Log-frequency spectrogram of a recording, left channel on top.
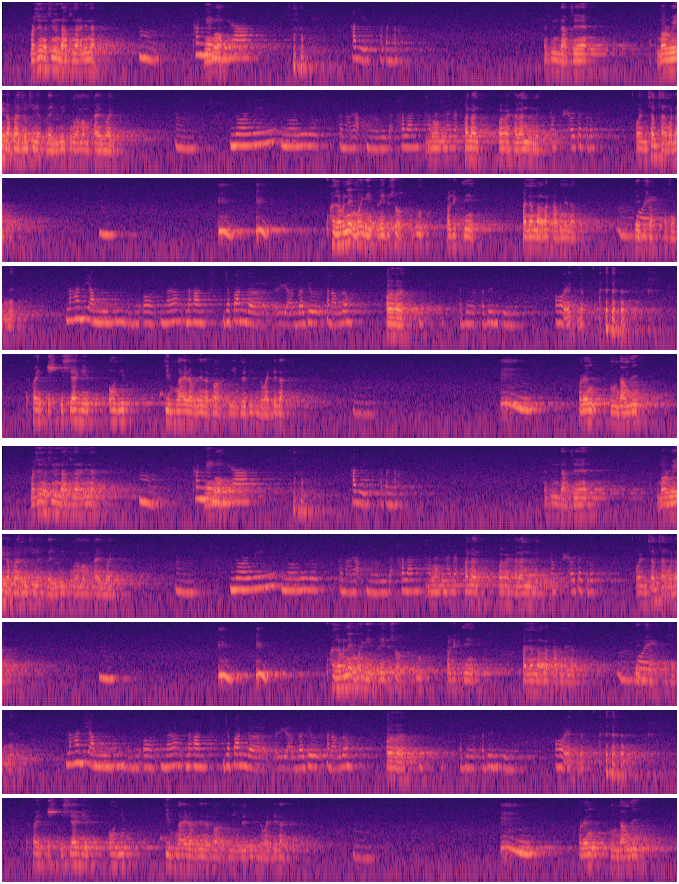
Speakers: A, on the left (about 35°); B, in the centre.
A: ꯕ꯭ꯔꯖꯤꯜ ꯉꯪꯁꯤ ꯅꯨꯡꯗꯥꯡ ꯁꯥꯅꯔꯅꯤꯅ
B: ꯎꯝ ꯈꯪꯗꯦ
A: ꯌꯦꯡꯉꯣ
B: ꯌꯦꯡꯒꯦꯔꯥ
A: <inaudible>
B: ꯈꯜꯂꯤ ꯐꯖꯟꯅ
A: ꯉꯁꯤ ꯅꯨꯃꯤꯗꯥꯡꯁꯦ ꯅꯣꯔꯋꯦꯒ ꯕ꯭ꯔꯥꯖꯤꯜꯁꯨ ꯂꯩꯒꯅꯤ ꯄꯨꯡ ꯑꯃ ꯃꯈꯥꯏ <unintelligible>
B: ꯎꯝ ꯅꯣꯔꯋꯦ ꯅꯣꯔꯋꯦꯗ ꯀꯅꯥꯔꯥ ꯅꯣꯔꯋꯦꯗ ꯍꯂꯥꯟ
A: ꯅꯣꯔꯋꯦ
B: ꯍꯜꯂꯟ ꯍꯥꯏꯕ꯭ꯔꯥ
A: ꯍꯂꯥꯟ ꯍꯣꯏ ꯍꯣꯏ ꯍꯂꯥꯟꯗꯨꯅꯦ
B: ꯑ ꯌꯥꯝ ꯚꯥꯏꯔꯦꯜ ꯆꯠꯄꯗꯣ
A: ꯍꯣꯏ ꯃꯁꯝ ꯁꯥꯡꯕꯗꯣ
B: <unintelligible> ꯎꯝ
A: ꯐꯖꯕꯅꯦ ꯃꯣꯏꯒꯤ ꯄ꯭ꯂꯦꯗꯨꯁꯨ ꯑꯗꯨꯝ ꯍꯧꯖꯤꯛꯇꯤ ꯐꯥꯏꯅꯥꯜ ꯂꯥꯛꯂꯛꯈ꯭ꯔꯕꯅꯤ ꯅꯪ
B: ꯎꯝ
A: ꯗꯗꯨꯁꯨ
B: ꯍꯣꯏ
A: ꯍ ꯐꯖꯕꯅꯦ
B: ꯅꯍꯥꯟꯗꯤ ꯌꯥꯝ ꯌꯦꯡꯉꯝꯗꯕꯅꯦ ꯑꯣ ꯉꯔꯥꯡ ꯅꯍꯥꯟ ꯖꯄꯥꯟꯒ ꯀꯔꯤ ꯕ꯭ꯔꯥꯖꯤꯜ ꯁꯥꯟꯅꯕꯗꯣ
A: ꯍꯣꯏ ꯍꯣꯏ
B: ꯌꯦꯡ ꯑꯗꯨ ꯑꯗꯨꯗꯤ ꯌꯦꯡꯉꯦ ꯍꯣꯏ
A: <unintelligible> ꯑꯩꯈꯣꯏ ꯑꯦꯁꯤꯌꯥꯒꯤ ꯑꯣꯡꯂꯤ ꯇꯤꯝ ꯉꯥꯏꯔꯕꯅꯤꯅꯀꯣ ꯌꯦꯡꯗ꯭ꯔꯗꯤ ꯌꯥꯝ ꯅꯨꯡꯉꯥꯏꯇꯦꯅ
B: ꯎꯝ ꯎꯝ
A: ꯍꯣꯔꯦꯟ ꯅꯨꯡꯗꯥꯡꯗꯤ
